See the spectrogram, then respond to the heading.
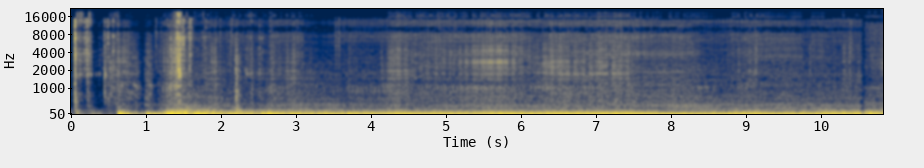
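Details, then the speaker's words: Honda CRX with B-series swap, cold start the morning after fitting new engine mounts: engine settles into a steady low idle with only a faint light rattle, far less than before; normal cold start. "it's a little rattly but nothing compared to what it was it's definitely a big change"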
